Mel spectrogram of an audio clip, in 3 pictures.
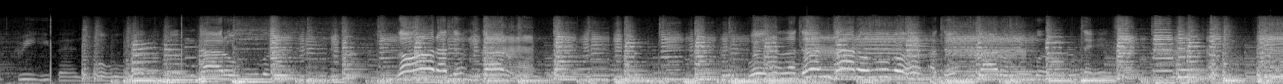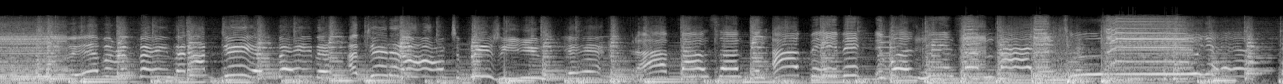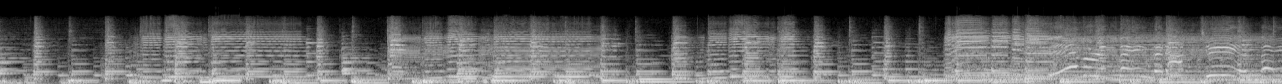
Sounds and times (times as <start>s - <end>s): Swing music: 0.0s - 38.4s.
